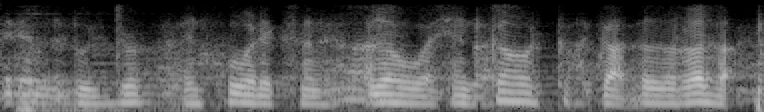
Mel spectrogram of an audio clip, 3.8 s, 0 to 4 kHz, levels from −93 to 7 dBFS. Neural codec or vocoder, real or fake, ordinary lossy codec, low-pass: codec, 16 kHz, 1.1 kbps, Voila-Tokenizer; fake; none; 3.6 kHz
